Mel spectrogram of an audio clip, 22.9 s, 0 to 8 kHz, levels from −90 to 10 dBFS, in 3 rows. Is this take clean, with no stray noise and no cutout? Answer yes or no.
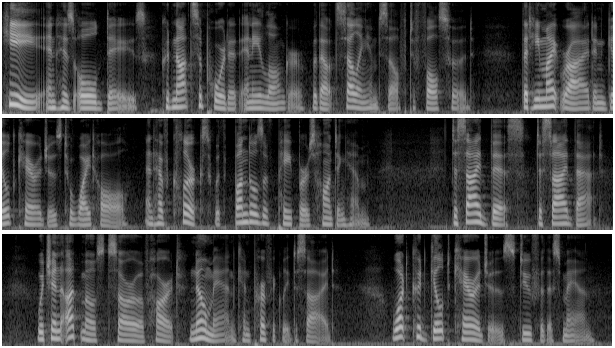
yes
